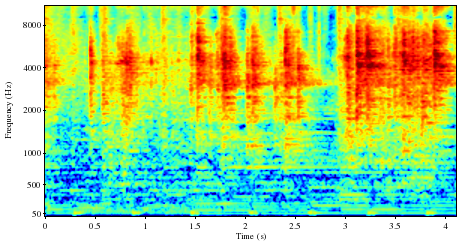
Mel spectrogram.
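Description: Background music, with a steel chain clinking and rattling against a rusty steel pipe gate as it is handled, a series of short metallic clinks.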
